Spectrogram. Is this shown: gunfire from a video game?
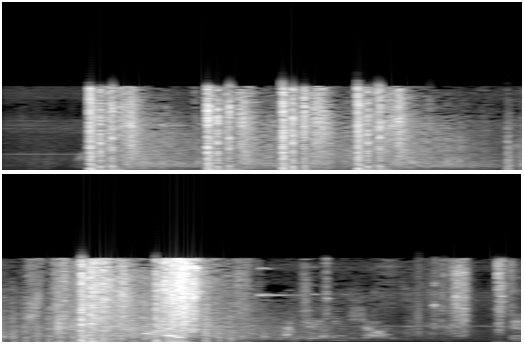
yes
